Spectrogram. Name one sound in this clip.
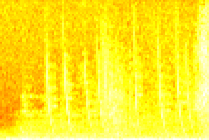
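Laser cannons fire in short zaps.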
